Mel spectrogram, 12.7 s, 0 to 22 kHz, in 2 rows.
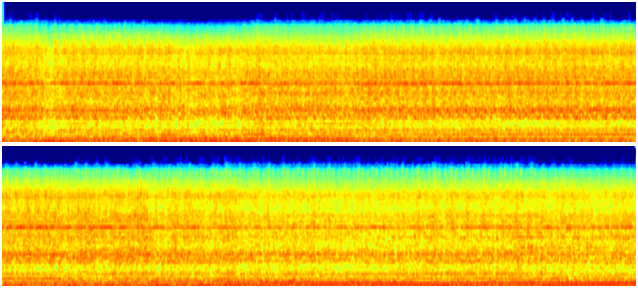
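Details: Dodge Charger Hemi V8 at idle, camera (Insta360 Go3) inside the engine bay on the passenger side: heavy steady idle with a rapid light clicking over the rumble; fast tick, source not pinned down.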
